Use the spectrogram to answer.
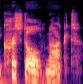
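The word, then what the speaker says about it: Kristallnacht: so I I just uh pulled up the crystal knocked it's not spelled the way I thought it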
